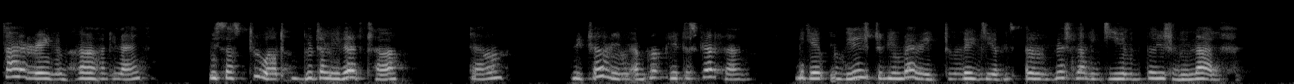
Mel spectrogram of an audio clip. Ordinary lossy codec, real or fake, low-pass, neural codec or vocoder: Opus, 24 kbps; fake; 7.2 kHz; codec, 16 kHz in and 24 kHz out, 0.6 kbps, FireRedTTS-2 codec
